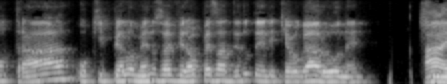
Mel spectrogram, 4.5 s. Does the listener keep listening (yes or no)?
no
